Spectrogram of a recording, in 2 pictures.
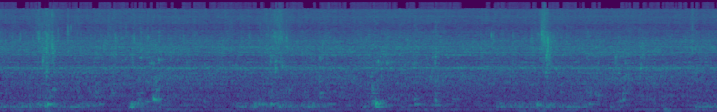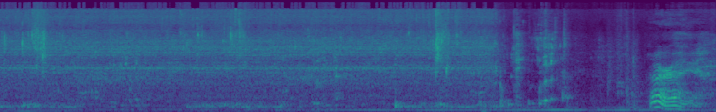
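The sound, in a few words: tap water running for a cold water rinse after shaving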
